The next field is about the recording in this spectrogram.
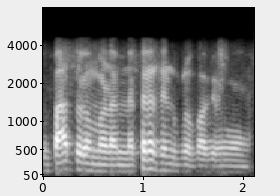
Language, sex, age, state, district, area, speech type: Tamil, male, 30-45, Tamil Nadu, Madurai, urban, conversation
